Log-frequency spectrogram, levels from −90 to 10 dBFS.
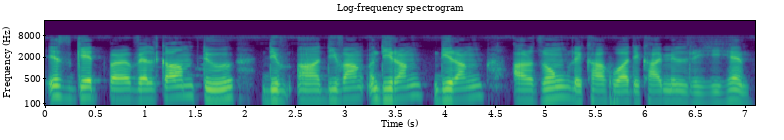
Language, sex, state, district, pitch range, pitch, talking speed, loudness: Hindi, male, Arunachal Pradesh, Lower Dibang Valley, 120-140 Hz, 125 Hz, 145 wpm, -17 LUFS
